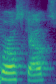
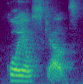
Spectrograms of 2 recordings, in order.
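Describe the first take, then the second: First: It is said in her plain accent. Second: It is said in a Brooklyn accent.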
